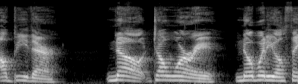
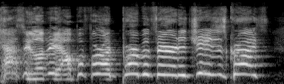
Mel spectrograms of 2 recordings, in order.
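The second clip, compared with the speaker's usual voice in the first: put-on very high, frantic scream, rising and panicked. Retelling the story's trapped ferret calling to Cassie: acting out a mental scream. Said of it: "mind scream to Cassie".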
